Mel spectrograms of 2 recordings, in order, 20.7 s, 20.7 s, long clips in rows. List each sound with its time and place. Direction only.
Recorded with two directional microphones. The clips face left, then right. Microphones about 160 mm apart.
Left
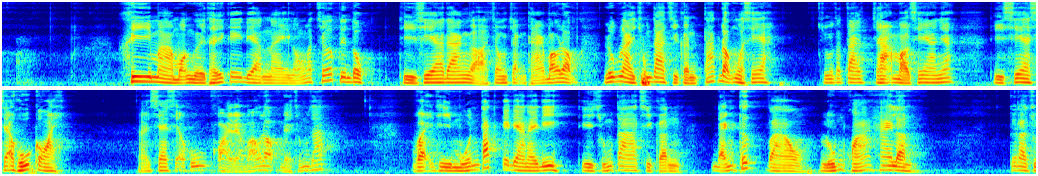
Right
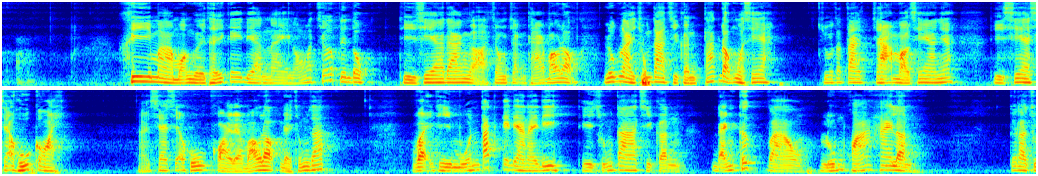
1.1 s speech: 60° left (ahead or behind)
8.2 s speech: 30° left (ahead or behind); by 11.8 s 50° left (ahead or behind)
12.1 s speech: centre (ahead or behind)
12.4 s speech: 40° right (ahead or behind)
12.7 s speech: 55° right (ahead or behind)
14.4 s a man's voice: 5° left (ahead or behind)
